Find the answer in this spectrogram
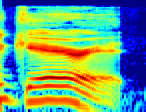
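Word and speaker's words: Garecht: The duo is suspected of murdering at least 15 people, including possibly Michaela Garrett.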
